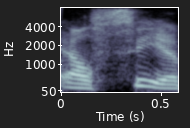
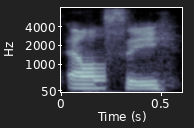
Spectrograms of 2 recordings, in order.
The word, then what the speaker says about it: Alsea: Yeah, it seems like it should be Alcea, but it's Elsie. We don't get the Ia at the end of it for some reason.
